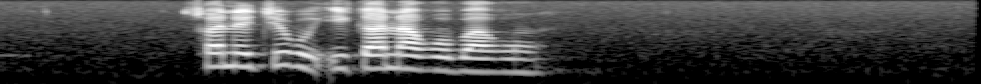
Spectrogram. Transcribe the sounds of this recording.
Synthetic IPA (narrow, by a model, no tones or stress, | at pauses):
swanet͡ʃʼɪɣʊʔikʼanaɣʊbaɣʊ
